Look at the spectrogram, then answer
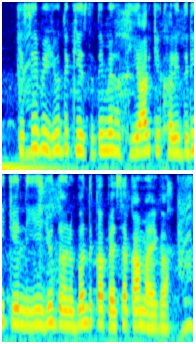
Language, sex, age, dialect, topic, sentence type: Hindi, female, 18-24, Kanauji Braj Bhasha, banking, statement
